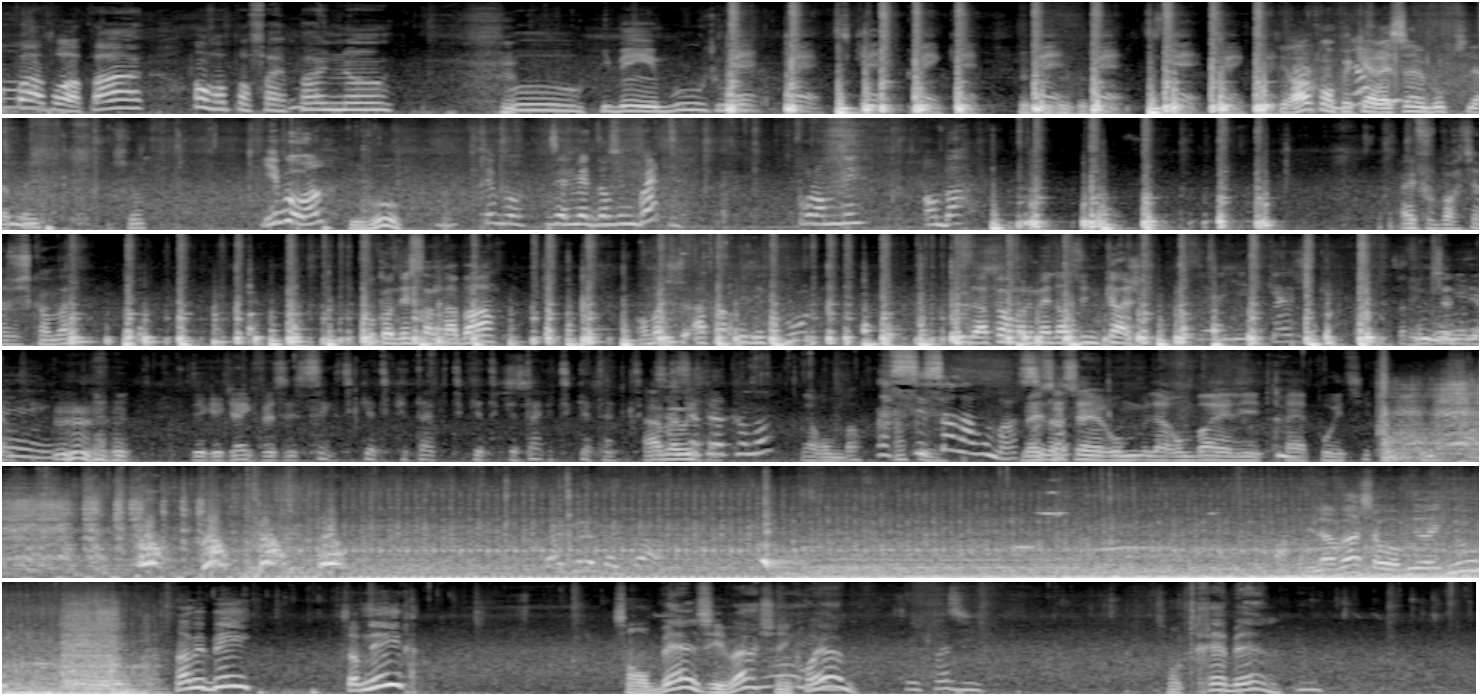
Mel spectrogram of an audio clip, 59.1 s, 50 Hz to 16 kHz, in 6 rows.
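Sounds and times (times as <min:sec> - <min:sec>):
short sharp knocks: 0:04.9 - 0:08.6, 0:16.4 - 0:18.4, 0:20.2 - 0:29.0
engine idling: 0:38.8 - 0:50.3.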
